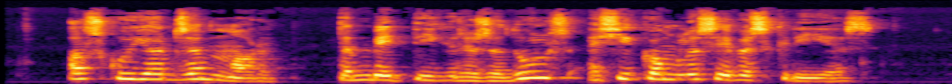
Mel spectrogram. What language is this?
Catalan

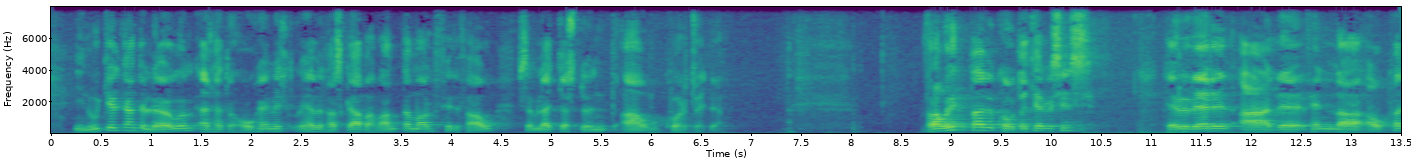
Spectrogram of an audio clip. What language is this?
Icelandic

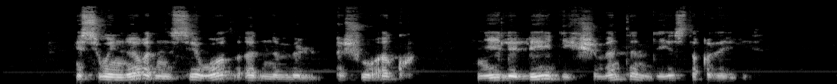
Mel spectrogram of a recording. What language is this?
Kabyle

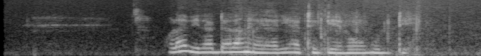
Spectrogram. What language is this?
Ganda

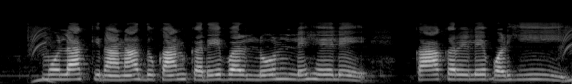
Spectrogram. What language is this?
Chhattisgarhi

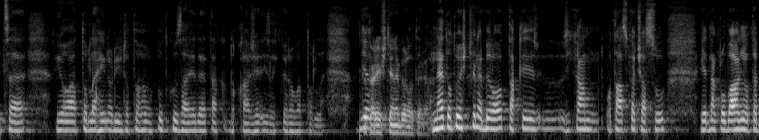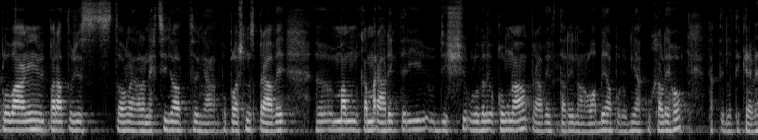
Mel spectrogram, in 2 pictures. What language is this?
Czech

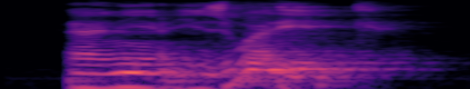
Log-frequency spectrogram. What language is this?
Kabyle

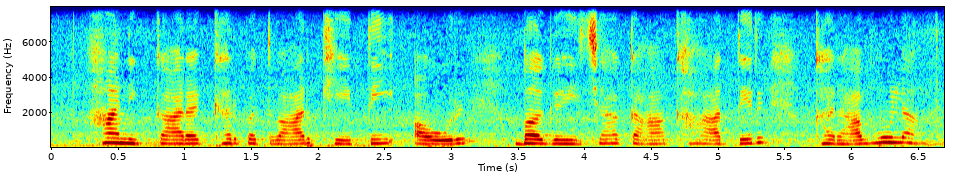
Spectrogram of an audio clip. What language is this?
Bhojpuri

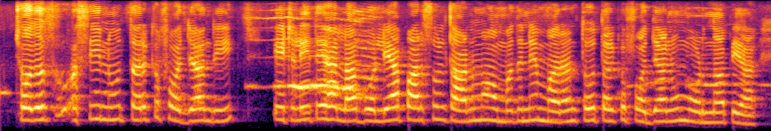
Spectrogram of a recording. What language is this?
Punjabi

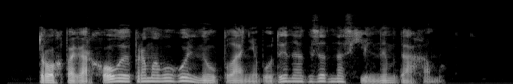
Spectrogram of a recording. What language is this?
Belarusian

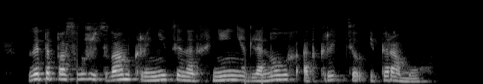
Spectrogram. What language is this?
Belarusian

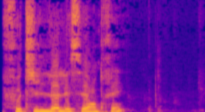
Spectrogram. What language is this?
French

